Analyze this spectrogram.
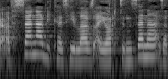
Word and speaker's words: Ayrton Senna: So Jules is painting him this picture of Senna because he loves Ayrton Senna. Is that how you say his name? Ayrton Senna, yeah. Ayrton Senna.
